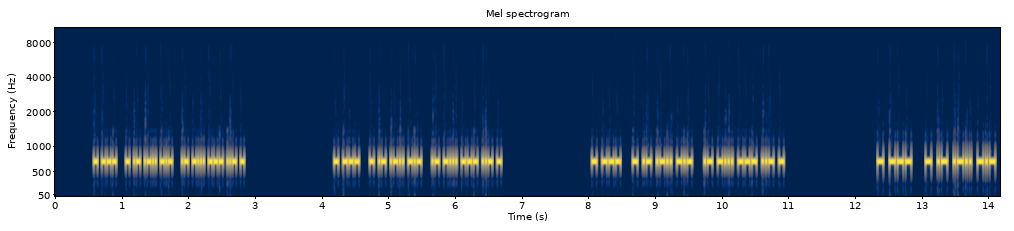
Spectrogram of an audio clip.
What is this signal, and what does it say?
Morse code, heard as a keyed tone, about 51 wpm, 700 Hz. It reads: TO TALK ABOUT TO TALK ABOUT TO TALK ABOUT TO TALK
